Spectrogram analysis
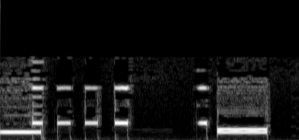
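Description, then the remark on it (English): Telephone dialing tones: a steady low tone, then a quick run of short dual-pitch beeps in an uneven rhythm, a pause, and another beep before a longer buzzing tone. Loud and clear, with no talking. “Please excuse all the beeps and buzzes you're going to hear.”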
